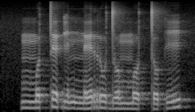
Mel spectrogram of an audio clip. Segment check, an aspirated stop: absent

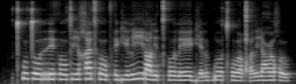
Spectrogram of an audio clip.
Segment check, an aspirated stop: present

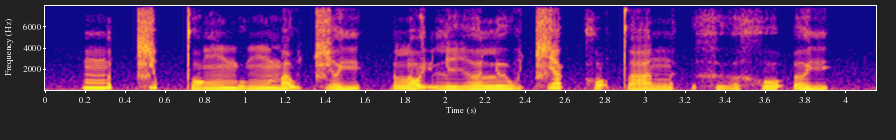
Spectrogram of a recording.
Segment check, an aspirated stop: absent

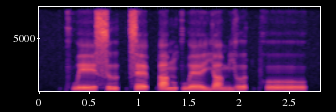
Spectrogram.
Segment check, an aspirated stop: present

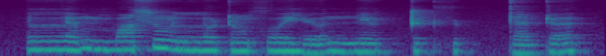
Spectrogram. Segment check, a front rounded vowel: present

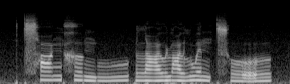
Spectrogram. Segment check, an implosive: absent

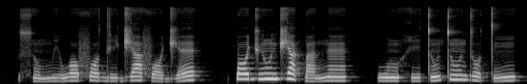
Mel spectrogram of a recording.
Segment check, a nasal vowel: present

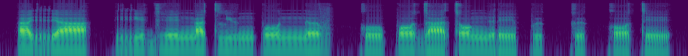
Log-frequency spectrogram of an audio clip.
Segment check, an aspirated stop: absent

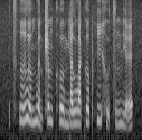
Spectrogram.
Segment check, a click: absent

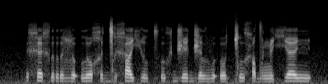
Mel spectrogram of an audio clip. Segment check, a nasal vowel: absent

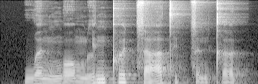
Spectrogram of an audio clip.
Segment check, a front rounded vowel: absent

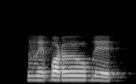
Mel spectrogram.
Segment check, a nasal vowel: absent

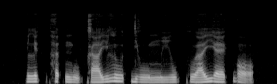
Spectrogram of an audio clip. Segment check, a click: absent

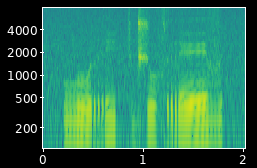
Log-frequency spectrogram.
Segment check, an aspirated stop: absent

